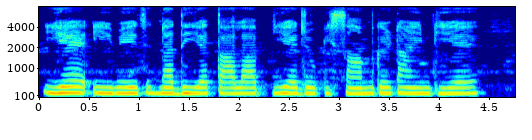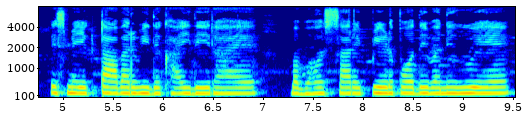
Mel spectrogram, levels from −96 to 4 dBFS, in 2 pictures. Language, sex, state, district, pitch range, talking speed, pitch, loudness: Hindi, female, Bihar, Sitamarhi, 185-190 Hz, 180 wpm, 185 Hz, -32 LUFS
